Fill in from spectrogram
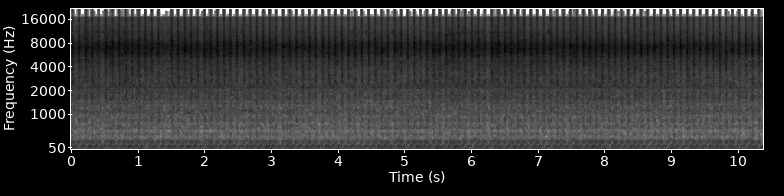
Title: Sonderbare Motorgeräusche Teil 2.AVI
